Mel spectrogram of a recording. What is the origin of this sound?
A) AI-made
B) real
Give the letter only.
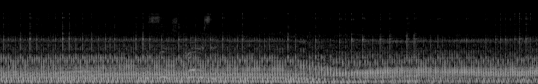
B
